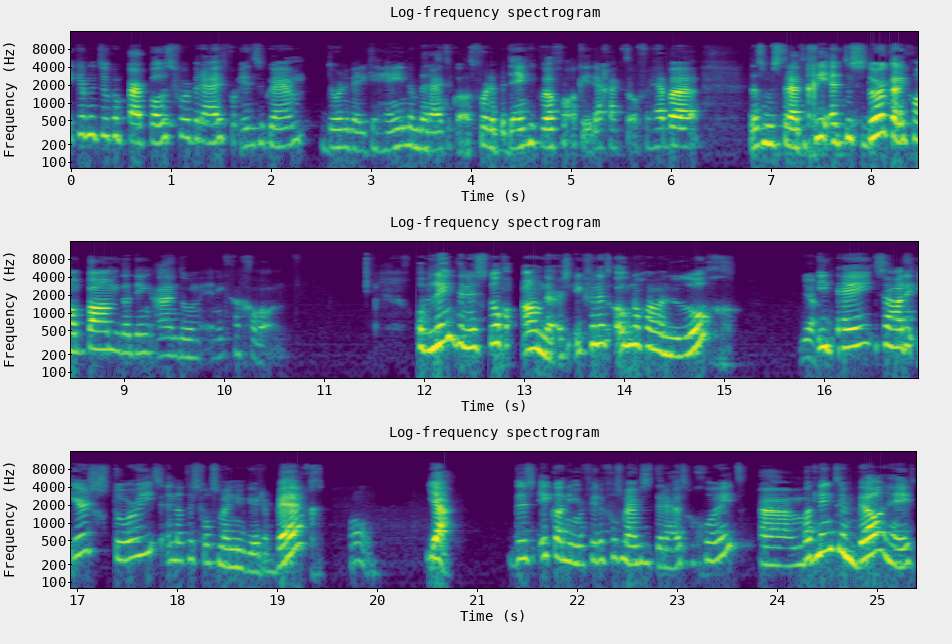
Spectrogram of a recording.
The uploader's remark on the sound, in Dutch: Dit is een audio van de live die ik deed op Instagram.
